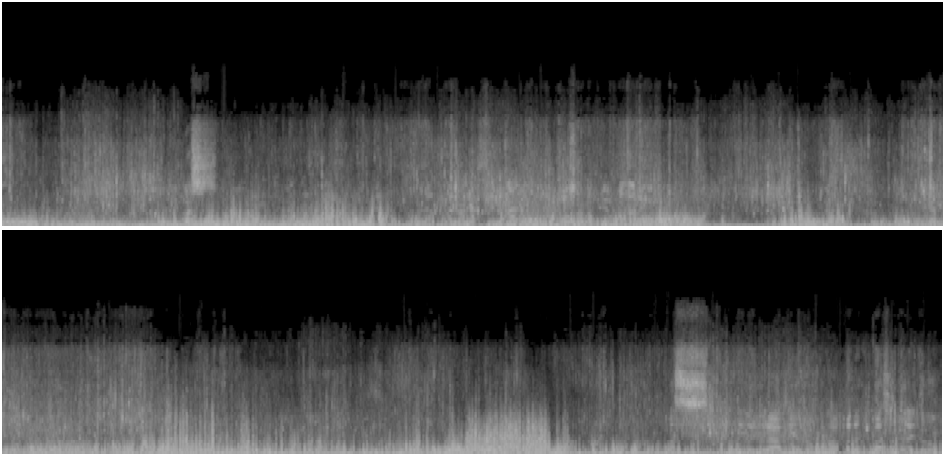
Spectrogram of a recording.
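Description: Wind buffeting the camera microphone in a steady low rumble, over water sloshing in the shallows as people wade.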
